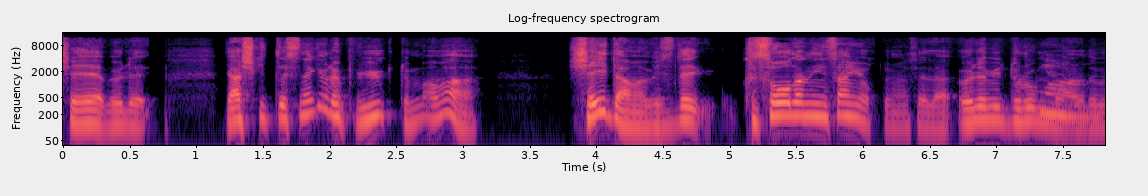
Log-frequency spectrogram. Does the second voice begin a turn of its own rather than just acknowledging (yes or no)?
no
